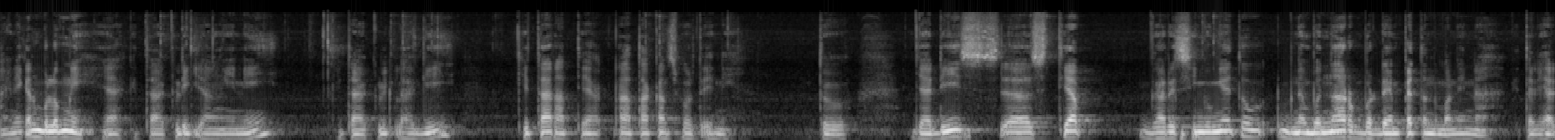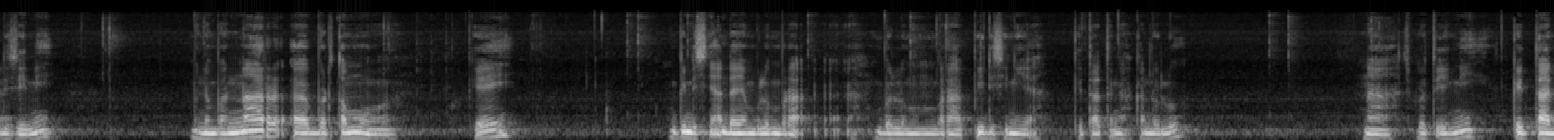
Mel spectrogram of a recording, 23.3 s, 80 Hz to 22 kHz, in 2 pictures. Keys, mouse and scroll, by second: 1.0 click, 1.4 ctrl+scroll down 2, 2.9 shift+click, 3.3-3.6 ctrl+shift+scroll up 3, 4.8 middle click, 5.5-6.0 ctrl+scroll up 2, 6.2-6.5 ctrl+scroll down 2, 6.6 ctrl+scroll up 2, 7.7 middle click, 9.0 middle click, 12.6-12.9 ctrl+scroll up 2, 14.6-15.6 ctrl+scroll down 2, 16.3 click, 16.8 click, 17.7 click, 19.0 ctrl+scroll up 2, 21.1 click, 22.2 ctrl+scroll down 2, 22.5-23.0 ctrl+scroll up 2.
